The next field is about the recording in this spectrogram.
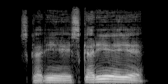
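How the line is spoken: Shouted. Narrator (Russian): крикнул Роберт

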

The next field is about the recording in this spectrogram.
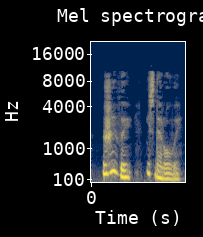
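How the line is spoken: Strangled whisper. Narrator (Russian): прошептала Кат сдавленным голосом

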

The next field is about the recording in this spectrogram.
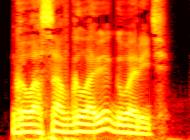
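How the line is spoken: Laughing. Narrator (Russian): Убер засмеялся

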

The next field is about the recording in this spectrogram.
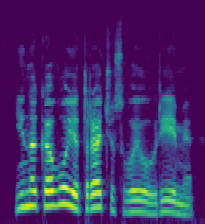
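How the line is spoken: Sad musing to oneself. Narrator (Russian): Обращаясь к самому себе, печально поинтересовался Джай

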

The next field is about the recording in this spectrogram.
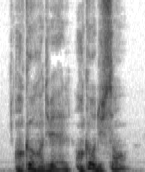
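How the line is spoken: Exclaimed. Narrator (French): s'écria Rosambert

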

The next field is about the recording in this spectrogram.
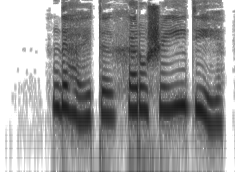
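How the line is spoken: Wife's sighing. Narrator (Russian): вздохнула жена

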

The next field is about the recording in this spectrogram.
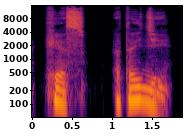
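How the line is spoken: Whispered. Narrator (Russian): шепнул Ангус

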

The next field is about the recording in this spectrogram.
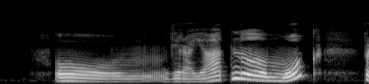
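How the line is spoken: Drawl. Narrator (Russian): протянул Голд

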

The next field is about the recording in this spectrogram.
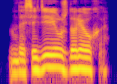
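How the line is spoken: Good-natured grumble. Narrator (Russian): беззлобно проворчал

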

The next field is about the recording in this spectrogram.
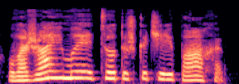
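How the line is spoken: Gentle address. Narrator (Russian): ласково обратился к ней волшебник Алеша

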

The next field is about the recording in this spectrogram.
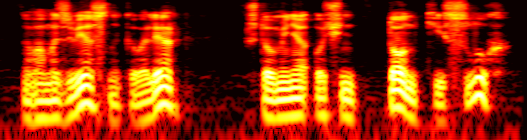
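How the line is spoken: Plain. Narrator (Russian): сказала леди Ромейн

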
